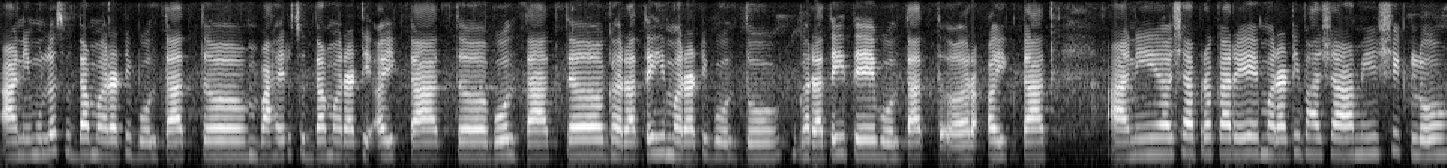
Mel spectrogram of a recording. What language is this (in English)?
Marathi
